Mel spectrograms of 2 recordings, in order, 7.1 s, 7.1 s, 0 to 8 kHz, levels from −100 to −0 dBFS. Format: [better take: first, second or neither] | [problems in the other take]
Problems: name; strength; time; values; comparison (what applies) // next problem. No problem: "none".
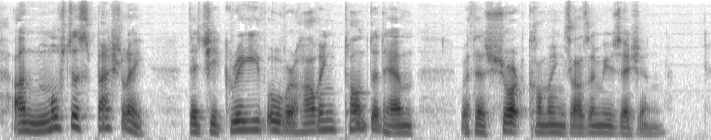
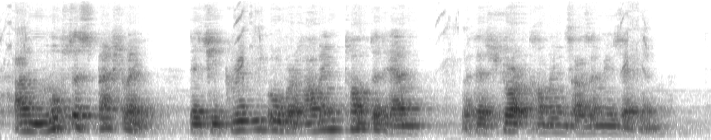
first | noise reduction (neural separator model SepFormer DNS4)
